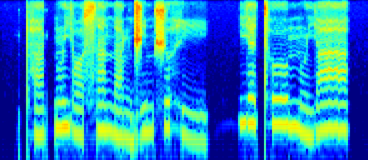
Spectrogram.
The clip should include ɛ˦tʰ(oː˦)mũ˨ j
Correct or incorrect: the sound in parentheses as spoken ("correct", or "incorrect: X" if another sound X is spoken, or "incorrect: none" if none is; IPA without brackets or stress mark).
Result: correct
